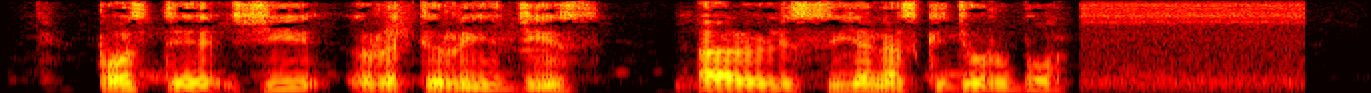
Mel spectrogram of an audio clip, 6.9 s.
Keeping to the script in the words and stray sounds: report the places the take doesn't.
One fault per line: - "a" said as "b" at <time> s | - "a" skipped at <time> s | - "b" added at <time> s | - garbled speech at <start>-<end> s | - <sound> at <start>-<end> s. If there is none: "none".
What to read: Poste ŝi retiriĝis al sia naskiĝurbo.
none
